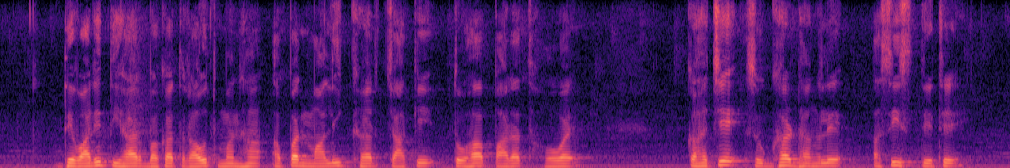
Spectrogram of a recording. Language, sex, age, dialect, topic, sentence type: Chhattisgarhi, male, 18-24, Western/Budati/Khatahi, agriculture, statement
